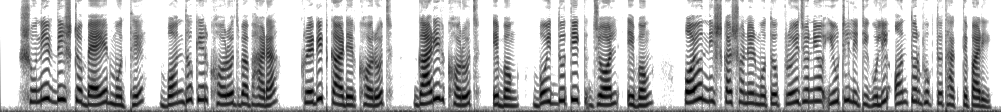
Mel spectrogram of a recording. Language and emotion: Bengali, neutral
